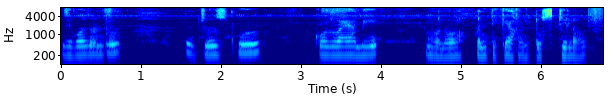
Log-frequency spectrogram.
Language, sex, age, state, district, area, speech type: Assamese, female, 45-60, Assam, Dibrugarh, rural, spontaneous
